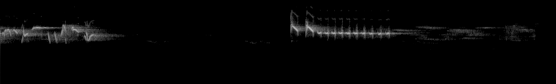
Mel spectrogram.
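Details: Eurasian blue tit in song: a jumbled high trill, a pause, then a thin piercing note falling into a fast ringing trill with quiet notes trailing after.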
